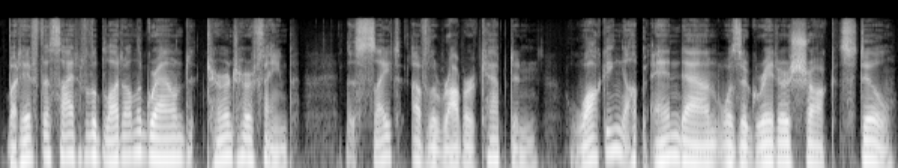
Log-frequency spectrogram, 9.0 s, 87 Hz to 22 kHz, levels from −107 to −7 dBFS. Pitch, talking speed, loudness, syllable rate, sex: 100 Hz, 185 wpm, -19 LUFS, 4.3 syllables/s, male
